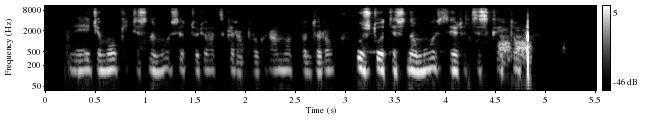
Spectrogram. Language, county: Lithuanian, Marijampolė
